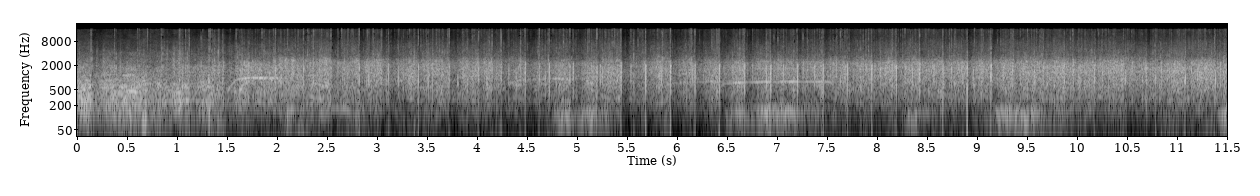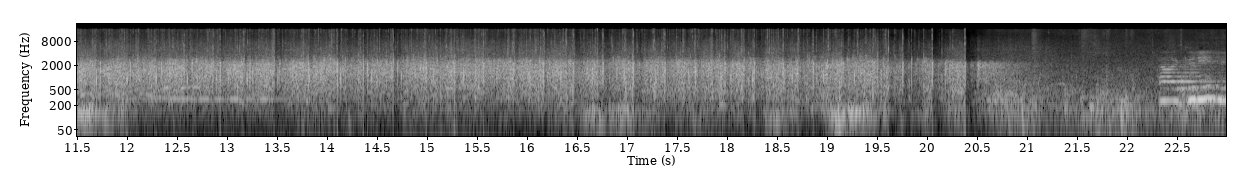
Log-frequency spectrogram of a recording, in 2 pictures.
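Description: Audience applauding in a large hall, steady clapping that dies away near the end.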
